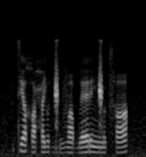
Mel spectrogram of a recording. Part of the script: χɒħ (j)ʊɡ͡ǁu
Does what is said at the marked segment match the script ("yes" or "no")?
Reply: yes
